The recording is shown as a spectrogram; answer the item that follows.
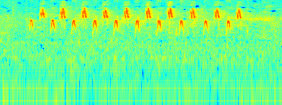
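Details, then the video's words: Bar-winged prinia, recorded as training song for shamas, giving a steady alternating series of high and lower sharp chips, about three and a half per second, clean and loud against a quiet background. "Masteran Cimblek Kristal Gacor (masteran murai Batu trotol)"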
